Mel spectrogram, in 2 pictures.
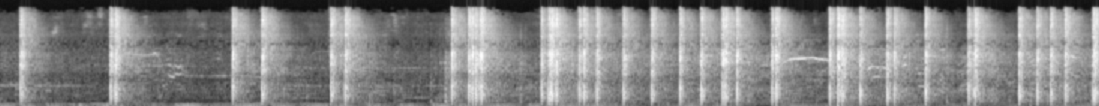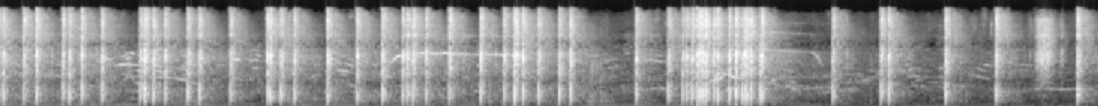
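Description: Fireworks burst with loud, rapid bangs and crackles outdoors.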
